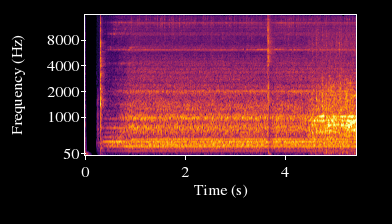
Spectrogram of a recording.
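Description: Cinema film projector running with a steady mechanical whir and constant hum, with a single click about two-thirds of the way through. Near the end a cinema crowd starts cheering and whistling as the film begins.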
